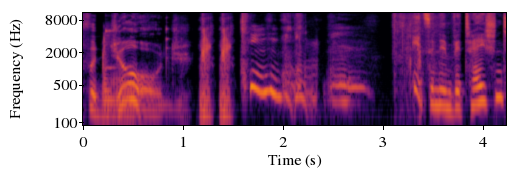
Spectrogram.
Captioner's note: snorting and giggling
